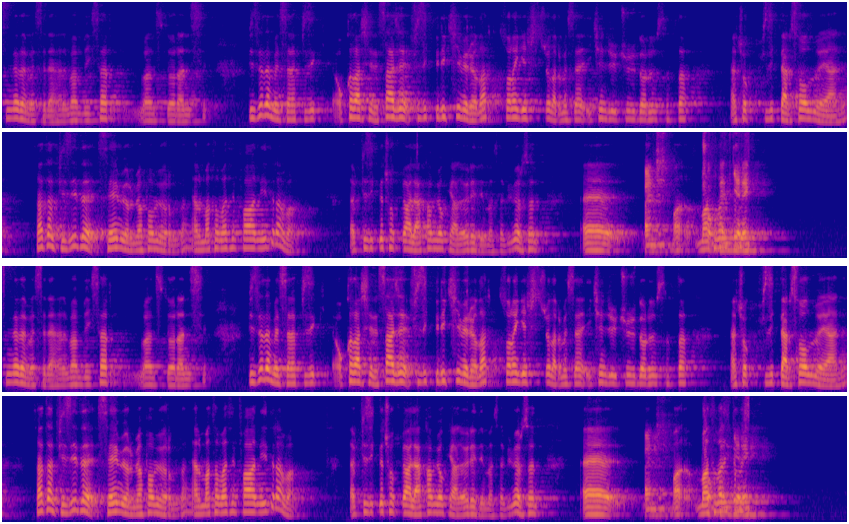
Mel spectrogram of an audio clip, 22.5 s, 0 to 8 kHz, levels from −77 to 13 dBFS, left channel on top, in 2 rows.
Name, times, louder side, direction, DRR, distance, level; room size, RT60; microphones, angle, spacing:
voice 1, 0.0-2.7 3.3-9.1 9.7-11.3 11.7-15.2 15.9-18.4 19.0-19.5 20.2-21.2, right 3 dB, 40° right, 1.4 m, -22 dB
voice 2, 19.8-20.3 20.7-21.2, left 3 dB, 55° left, 2.1 m, -21 dB
26.0 x 22.5 x 8.7 m
head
